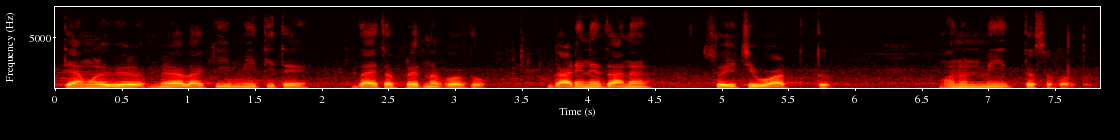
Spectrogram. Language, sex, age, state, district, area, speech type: Marathi, male, 18-30, Maharashtra, Jalna, urban, spontaneous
